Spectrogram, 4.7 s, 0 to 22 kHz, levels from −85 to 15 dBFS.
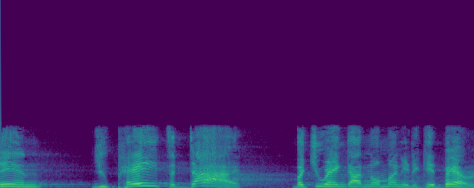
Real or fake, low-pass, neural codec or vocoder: fake; 7.2 kHz; codec, 16 kHz in and 24 kHz out, 2.2 kbps, FireRedTTS-2 codec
